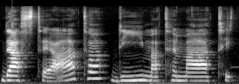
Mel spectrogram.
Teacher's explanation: Tu má T jemnučký prídych. To znamená, akoby sme za T silnejšie vydýchli.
